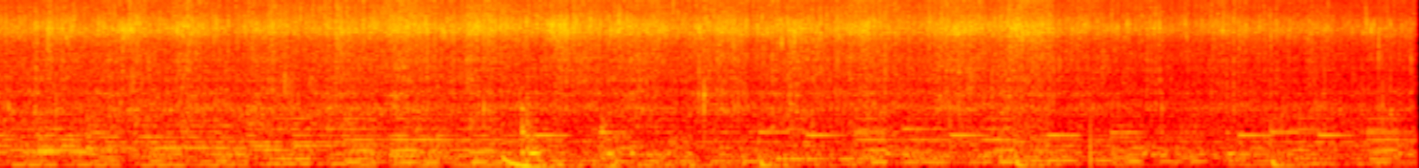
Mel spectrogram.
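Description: Sliced onions and spices sizzling steadily in hot oil in a pan while being stirred with a wooden spatula.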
